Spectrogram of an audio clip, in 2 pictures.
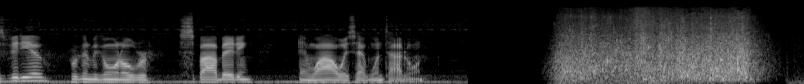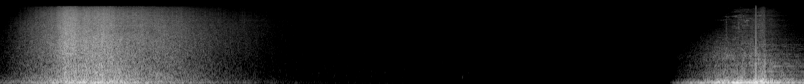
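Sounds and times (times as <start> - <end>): splashing rushing water: 5.5 - 10.8
whoosh with deep rumble: 14.8 - 16.0.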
